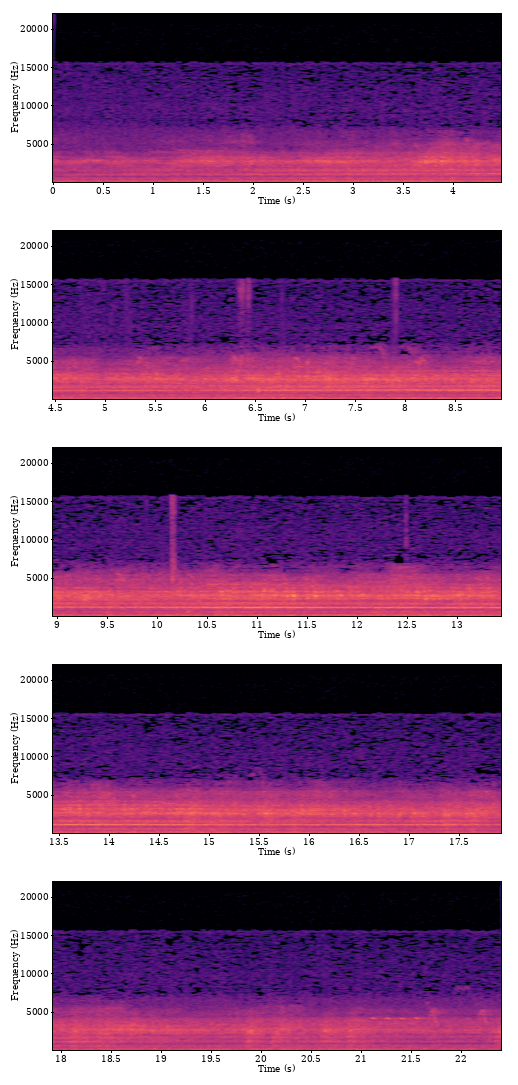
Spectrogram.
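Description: Diesel train going by: a low engine drone and a steady high whine that swell to loudest about halfway through, then fade, the whine dropping out near the end.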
